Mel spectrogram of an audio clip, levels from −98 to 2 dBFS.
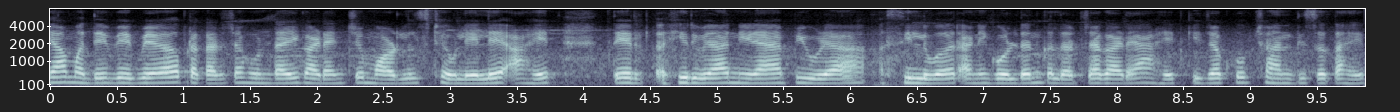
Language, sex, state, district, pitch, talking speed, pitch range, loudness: Marathi, female, Maharashtra, Pune, 175 Hz, 160 wpm, 170-185 Hz, -15 LUFS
